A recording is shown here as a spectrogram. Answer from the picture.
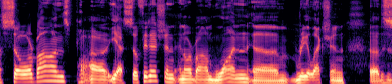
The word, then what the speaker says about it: Fidesz: It was not terribly surprising that Viktor Orban's party, his Fidesz party, I'm not sure if I'm pronouncing it, I'm probably butchering that, I'm sorry. – I pronounce it Fidesz.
